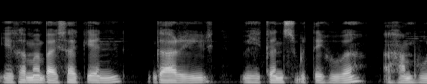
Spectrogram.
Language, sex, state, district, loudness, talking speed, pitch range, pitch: Wancho, male, Arunachal Pradesh, Longding, -20 LUFS, 140 wpm, 95-105 Hz, 100 Hz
